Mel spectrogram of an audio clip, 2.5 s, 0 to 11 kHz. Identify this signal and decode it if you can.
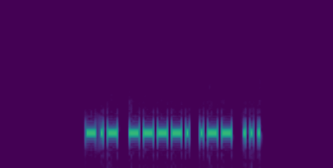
Morse code, heard as a keyed tone, about 43 wpm, 700 Hz. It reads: K9WS
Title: USA Call Signs - 4 Characters - 8x Character Spacing - 45wpm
